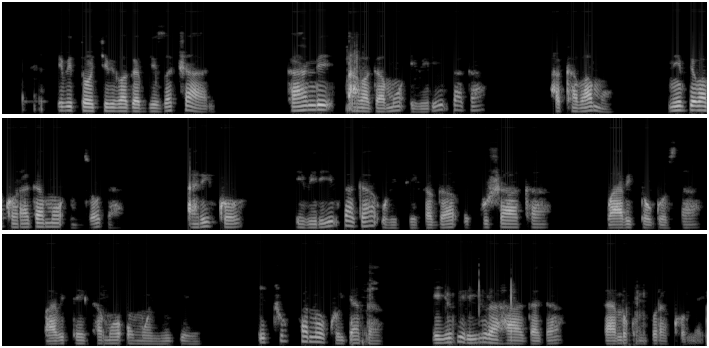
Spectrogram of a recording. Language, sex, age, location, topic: Kinyarwanda, female, 36-49, Musanze, agriculture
